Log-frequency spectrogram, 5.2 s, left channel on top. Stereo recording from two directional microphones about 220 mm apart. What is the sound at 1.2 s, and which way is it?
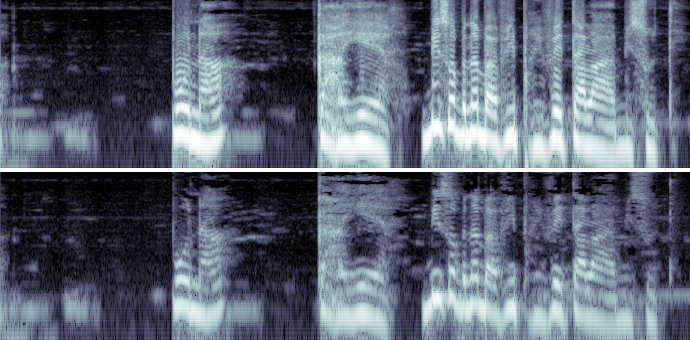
Speech, 45° left (ahead or behind).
